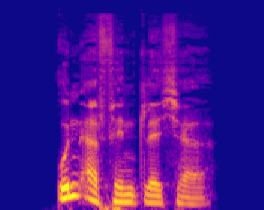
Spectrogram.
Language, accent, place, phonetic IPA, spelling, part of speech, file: German, Germany, Berlin, [ˈʊnʔɛɐ̯ˌfɪntlɪçə], unerfindliche, adjective, De-unerfindliche.ogg
- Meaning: inflection of unerfindlich: 1. strong/mixed nominative/accusative feminine singular 2. strong nominative/accusative plural 3. weak nominative all-gender singular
